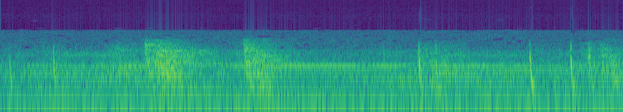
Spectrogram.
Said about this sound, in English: Before I open the compartment door, Happy, check your spacesuit air supply indicator again.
